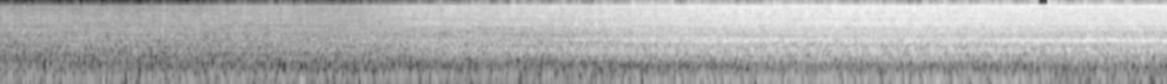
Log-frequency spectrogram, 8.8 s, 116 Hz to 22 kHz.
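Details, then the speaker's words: 2018 Ford Mustang GT V8, used with about 12,000 miles, at dealership idle: low, even burble with steady beat and no ticking, smoother than new ones heard; buyer checking for typewriter tick; normal idle. "with 12,000 miles on I think this sounds better than the brand new one all the new ones that I've been looking at firing those up this one seems like smoother running"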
